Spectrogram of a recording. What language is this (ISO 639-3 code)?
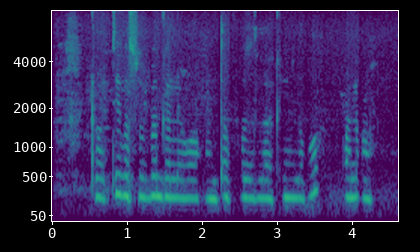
som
